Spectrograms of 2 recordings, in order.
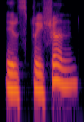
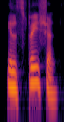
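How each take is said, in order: First: illustration stretched, with a long final "shun"; illustration lengthened for learners to follow. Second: Said in the usual way. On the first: Shown as a demonstration. Word model, then drawn-out repeat.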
